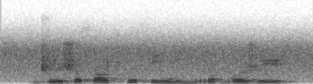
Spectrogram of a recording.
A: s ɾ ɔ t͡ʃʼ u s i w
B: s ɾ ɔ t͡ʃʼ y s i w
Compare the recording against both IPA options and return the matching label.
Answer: A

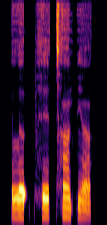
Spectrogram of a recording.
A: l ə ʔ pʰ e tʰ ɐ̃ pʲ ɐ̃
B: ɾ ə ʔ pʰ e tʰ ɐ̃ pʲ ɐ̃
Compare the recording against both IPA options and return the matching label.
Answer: A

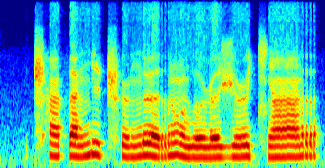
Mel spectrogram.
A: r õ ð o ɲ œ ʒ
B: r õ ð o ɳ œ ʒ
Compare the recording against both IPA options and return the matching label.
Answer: B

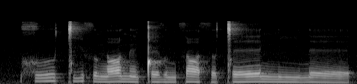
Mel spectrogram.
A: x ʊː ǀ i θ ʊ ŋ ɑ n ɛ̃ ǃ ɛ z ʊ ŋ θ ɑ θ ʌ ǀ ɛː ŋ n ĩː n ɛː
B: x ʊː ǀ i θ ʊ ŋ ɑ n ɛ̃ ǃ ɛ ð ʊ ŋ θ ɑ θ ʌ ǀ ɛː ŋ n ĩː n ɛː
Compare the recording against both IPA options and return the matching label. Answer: B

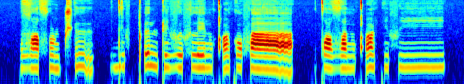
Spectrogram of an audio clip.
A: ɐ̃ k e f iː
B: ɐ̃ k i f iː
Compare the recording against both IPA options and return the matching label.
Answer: B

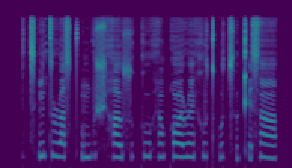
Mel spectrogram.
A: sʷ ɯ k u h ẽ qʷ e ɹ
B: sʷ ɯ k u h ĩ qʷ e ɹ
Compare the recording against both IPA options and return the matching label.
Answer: A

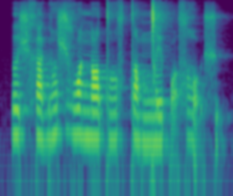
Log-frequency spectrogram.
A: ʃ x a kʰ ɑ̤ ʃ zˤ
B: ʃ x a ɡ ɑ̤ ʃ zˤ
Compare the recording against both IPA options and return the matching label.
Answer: B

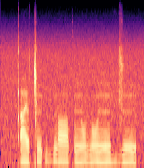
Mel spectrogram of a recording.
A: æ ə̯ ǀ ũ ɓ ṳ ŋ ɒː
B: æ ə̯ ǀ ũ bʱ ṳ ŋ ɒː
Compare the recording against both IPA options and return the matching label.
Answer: A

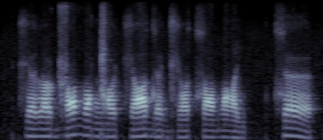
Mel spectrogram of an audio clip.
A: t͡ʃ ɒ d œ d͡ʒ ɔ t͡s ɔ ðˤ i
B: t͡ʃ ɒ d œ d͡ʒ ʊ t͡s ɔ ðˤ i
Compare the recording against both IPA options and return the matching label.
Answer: A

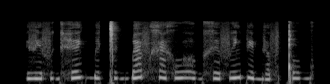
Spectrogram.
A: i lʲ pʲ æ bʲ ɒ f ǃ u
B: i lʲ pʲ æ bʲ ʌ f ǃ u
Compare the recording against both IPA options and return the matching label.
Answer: A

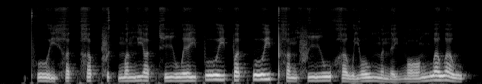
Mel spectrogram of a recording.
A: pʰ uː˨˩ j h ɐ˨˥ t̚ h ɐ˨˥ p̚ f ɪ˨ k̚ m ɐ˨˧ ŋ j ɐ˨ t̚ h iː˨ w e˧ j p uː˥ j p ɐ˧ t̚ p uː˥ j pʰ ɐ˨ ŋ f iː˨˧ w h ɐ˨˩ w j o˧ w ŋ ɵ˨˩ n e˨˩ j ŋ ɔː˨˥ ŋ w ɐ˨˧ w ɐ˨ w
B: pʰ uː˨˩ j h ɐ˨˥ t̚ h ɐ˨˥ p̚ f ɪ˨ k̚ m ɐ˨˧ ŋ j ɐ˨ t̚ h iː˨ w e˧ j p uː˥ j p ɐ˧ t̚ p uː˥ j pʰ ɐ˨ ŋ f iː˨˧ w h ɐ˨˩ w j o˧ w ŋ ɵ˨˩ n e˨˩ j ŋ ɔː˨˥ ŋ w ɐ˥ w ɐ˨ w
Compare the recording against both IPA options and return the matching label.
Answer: B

